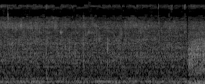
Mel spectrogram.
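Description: Malabar spinach hits a hot pan with hilsa fish, setting off a steady, dense sizzle of frying that continues evenly throughout, close and fairly loud, with no talk.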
